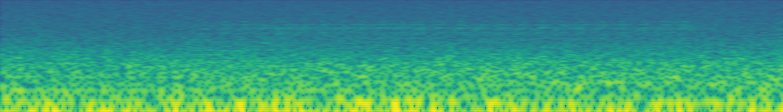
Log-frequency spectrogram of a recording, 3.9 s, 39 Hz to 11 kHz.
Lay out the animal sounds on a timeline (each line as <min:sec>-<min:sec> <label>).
0:00.9-0:03.9 Red-breasted Nuthatch (Sitta canadensis)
